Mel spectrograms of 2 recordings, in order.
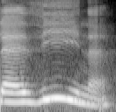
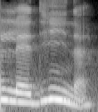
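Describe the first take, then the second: First: The middle consonant is a soft 'th' sound. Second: The middle consonant is a hard 'd' sound. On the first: The speaker calls it right. "on pose le bout de la langue sous les incisives supérieures" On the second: The speaker calls it wrong. "et non pas ladina"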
